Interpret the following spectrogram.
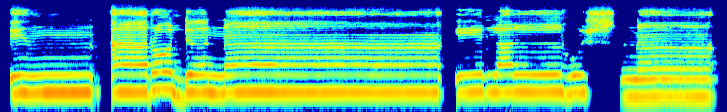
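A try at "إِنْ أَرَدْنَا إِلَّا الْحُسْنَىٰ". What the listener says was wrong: Hanya jangan arad, jangan panjang, langsung arad. In aradna illal husna. Illal tasdid lam. Illal husna.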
